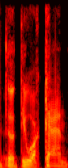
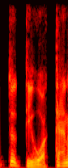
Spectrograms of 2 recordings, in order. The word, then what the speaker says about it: Teotihuacán: Porque está castellanizado. Ok. En el náhuatl no existen las palabras agudas. Ujú. Por eso es como Tenochtitlán, Teotihuacán. Pero en el náhuatl, en verdad, son casi todas graves.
